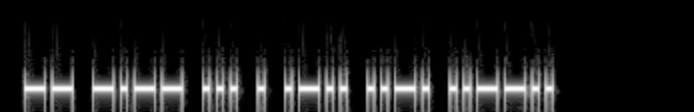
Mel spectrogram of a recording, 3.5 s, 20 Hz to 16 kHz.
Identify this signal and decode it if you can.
Morse code, heard as a keyed tone, about 34 wpm, 700 Hz. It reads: MYSELF?
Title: Sentences from Top 1300 Words 35wpm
